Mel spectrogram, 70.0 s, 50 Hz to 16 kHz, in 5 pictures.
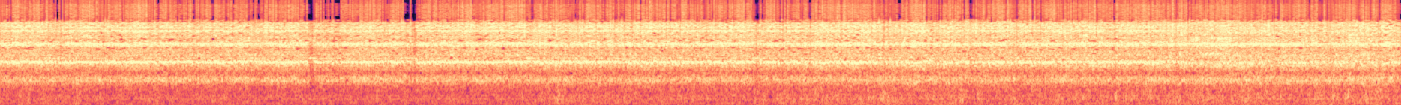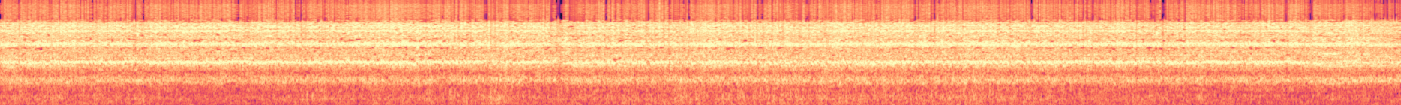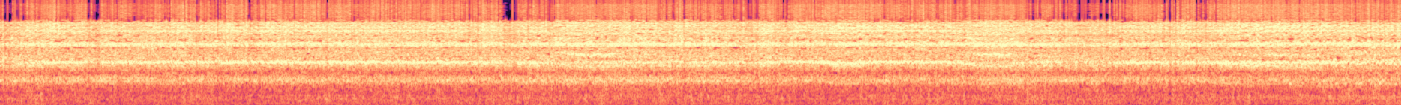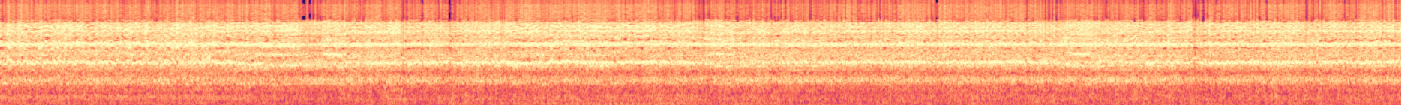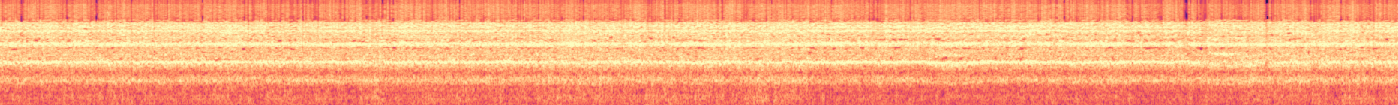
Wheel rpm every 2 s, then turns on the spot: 230, 240, 230, 230, 230, 230, 230, 230, 230, 230, 230, 230, 230, 230, 230, 230, 230, 230, 230, 230, 210, 200, 200, 230, 230, 230, 230, 230, 230, 230, 230, 230, 230, 230, 230.
none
